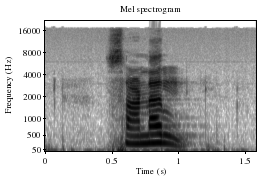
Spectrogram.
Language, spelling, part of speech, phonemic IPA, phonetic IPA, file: Tamil, சணல், noun, /tʃɐɳɐl/, [sɐɳɐl], Ta-சணல்.ogg
- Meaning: jute, hemp, flax, Crotalaria juncea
